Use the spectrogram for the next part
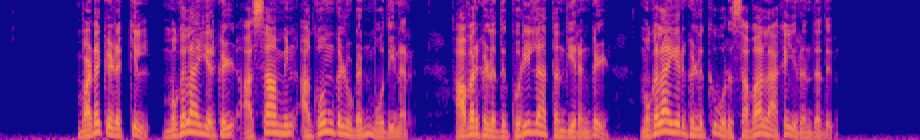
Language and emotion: Tamil, neutral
